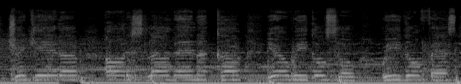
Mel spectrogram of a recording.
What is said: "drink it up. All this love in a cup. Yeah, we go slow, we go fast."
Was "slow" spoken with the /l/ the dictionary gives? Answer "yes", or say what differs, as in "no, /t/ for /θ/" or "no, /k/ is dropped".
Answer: no, /l/ is dropped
